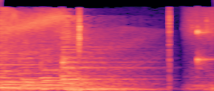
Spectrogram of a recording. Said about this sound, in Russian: Так звучит плохая крыша во время дождя.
